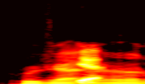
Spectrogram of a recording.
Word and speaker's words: Regina: Regina rhymes is fun. Regina rhymes with fun.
